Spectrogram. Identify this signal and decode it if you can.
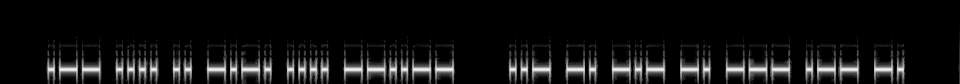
Morse code, heard as a keyed tone, about 21 wpm, 700 Hz. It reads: WHICH, UNKNOWN
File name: Book One / 12-Chapter 12 - 21 WPM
